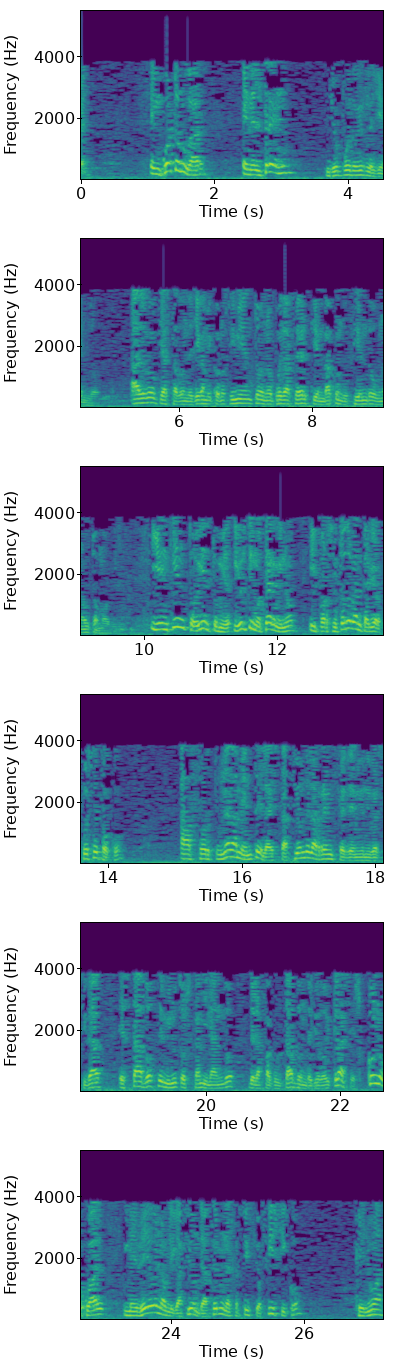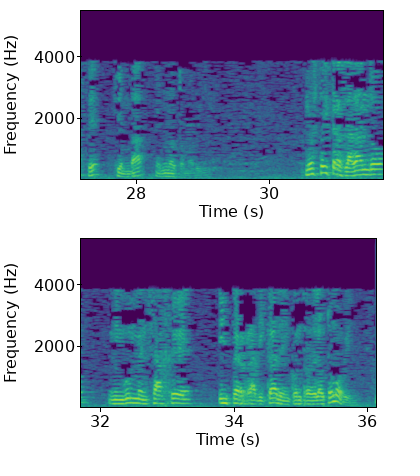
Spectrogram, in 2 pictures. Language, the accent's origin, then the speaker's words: Spanish; Galicia, Spain; Yo soy gallego.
